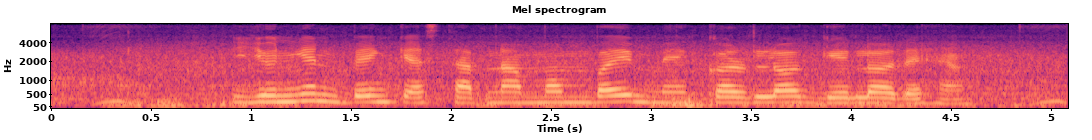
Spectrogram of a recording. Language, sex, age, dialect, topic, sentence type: Maithili, female, 18-24, Angika, banking, statement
